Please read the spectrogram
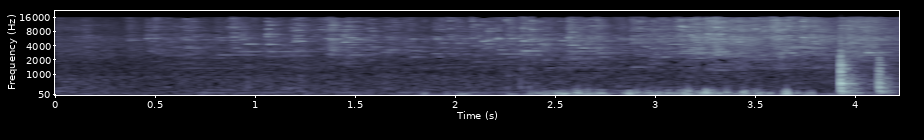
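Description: A person drinking beer from a glass, with a run of low swallowing gulps in the second half. Just before the end there is a short knock as the glass is set back down on a wooden table.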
